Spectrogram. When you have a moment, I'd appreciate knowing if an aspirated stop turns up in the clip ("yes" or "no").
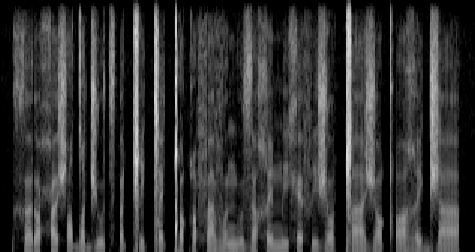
no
